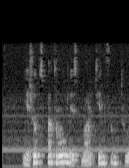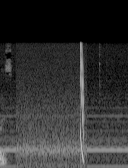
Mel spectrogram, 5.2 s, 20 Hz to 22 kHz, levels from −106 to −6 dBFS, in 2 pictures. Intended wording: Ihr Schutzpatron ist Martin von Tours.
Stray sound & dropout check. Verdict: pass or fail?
fail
